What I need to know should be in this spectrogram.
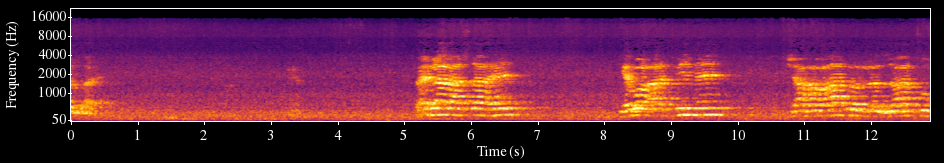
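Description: An elderly man speaks slowly and calmly into a microphone, in phrases with long pauses.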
